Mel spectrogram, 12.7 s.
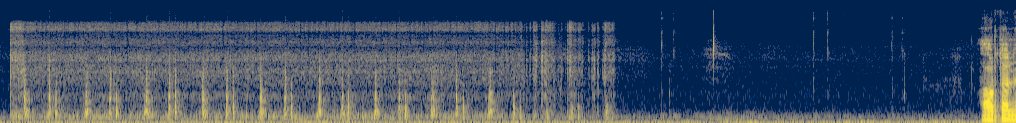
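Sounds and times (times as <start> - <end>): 
faint hiss: 0.0 - 10.3
mitral valve opening snap heart sound: 0.1 - 7.7
speech: 12.3 - 12.6.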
